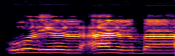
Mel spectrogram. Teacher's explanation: ini ada ba mati di akhir kalimat ya karena diwakofkan. Maka itu masuknya hukum qalqalah, dipantulkan membacanya. Karena ini matinya diwakofkan di akhir kalimat, maka itu masuk qalqalah kubro, dimantulkannya agak besar.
